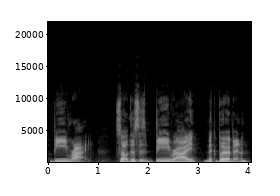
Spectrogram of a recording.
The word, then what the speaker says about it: Birai: I think it was B-Ray. Was it B-Ray? No, B-Rai.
